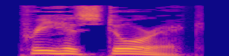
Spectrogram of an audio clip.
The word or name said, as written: prehistoric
